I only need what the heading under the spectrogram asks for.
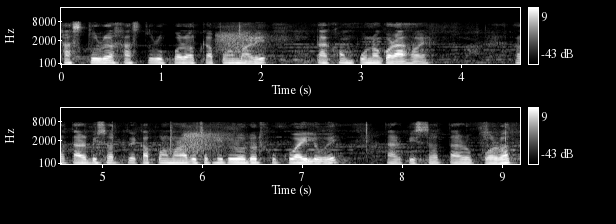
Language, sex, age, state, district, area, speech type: Assamese, male, 18-30, Assam, Majuli, urban, spontaneous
